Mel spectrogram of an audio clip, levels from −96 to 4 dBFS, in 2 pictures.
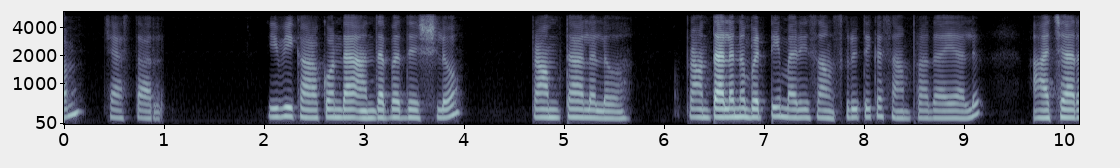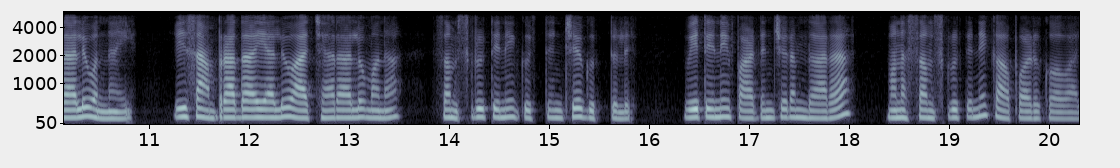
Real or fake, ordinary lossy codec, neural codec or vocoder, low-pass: fake; none; codec, 16 kHz, 0.9 kbps, LongCat-Audio-Codec; 5.4 kHz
